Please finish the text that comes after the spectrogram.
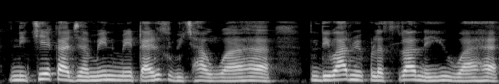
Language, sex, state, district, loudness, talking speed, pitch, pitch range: Hindi, female, Jharkhand, Deoghar, -15 LUFS, 170 wpm, 185 Hz, 175-205 Hz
